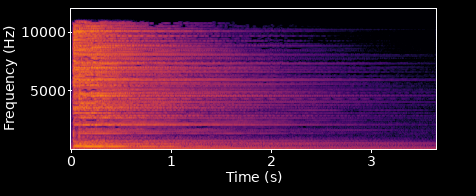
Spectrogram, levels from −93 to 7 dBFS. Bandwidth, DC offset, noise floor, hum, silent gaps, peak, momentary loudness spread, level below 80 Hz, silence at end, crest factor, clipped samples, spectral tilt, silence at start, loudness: 11.5 kHz; 0.8%; -49 dBFS; none; none; -2 dBFS; 26 LU; -52 dBFS; 1.05 s; 24 dB; under 0.1%; -1.5 dB/octave; 0 s; -21 LUFS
